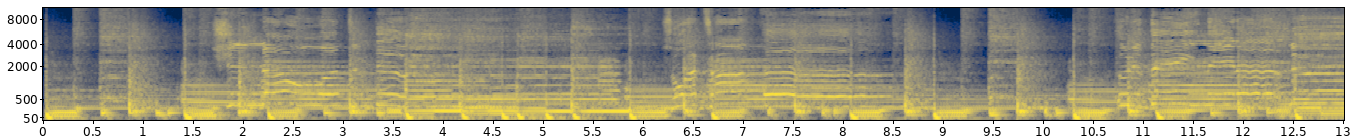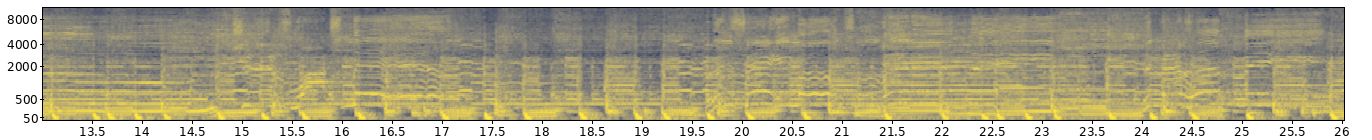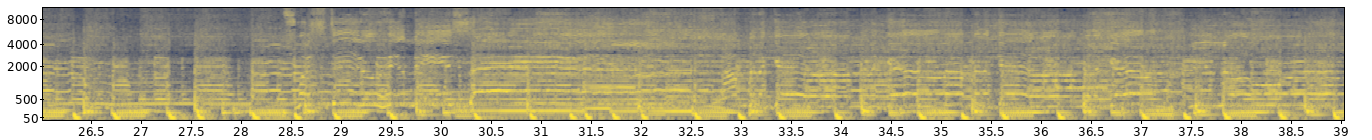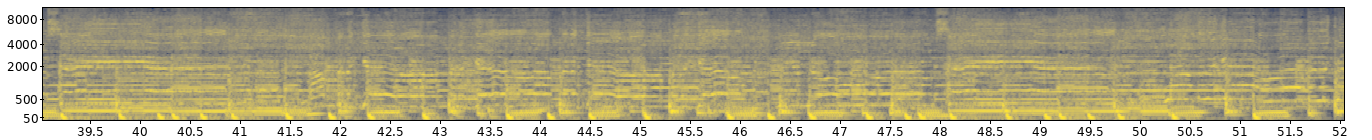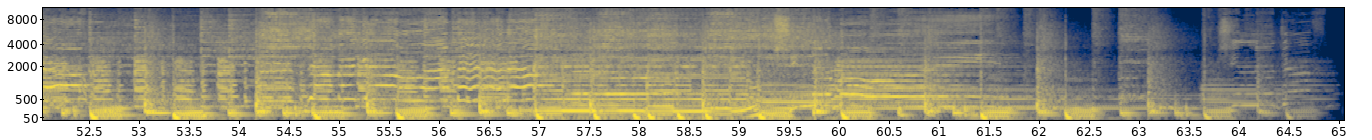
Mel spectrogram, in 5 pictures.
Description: Category: Hard Rock
lead vocals, bass
guitars, keyboards, backing vocals
drums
